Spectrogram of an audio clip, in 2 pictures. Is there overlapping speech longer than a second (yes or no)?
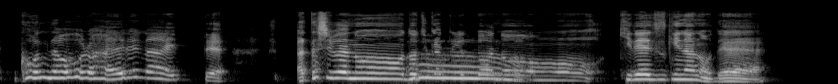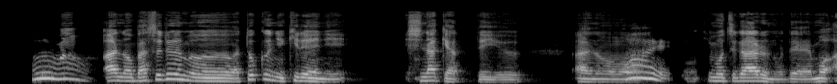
yes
